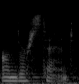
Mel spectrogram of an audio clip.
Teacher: the sound r is pronounced in american accent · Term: r sound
